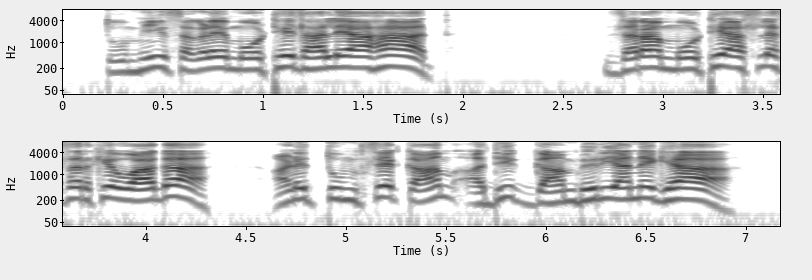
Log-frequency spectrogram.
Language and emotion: Marathi, angry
